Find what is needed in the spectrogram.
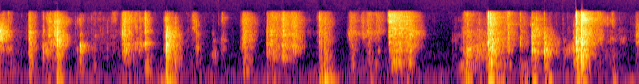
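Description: Hands handling a cardboard box of hockey cards and its packs: a run of short, irregular rustles, scrapes and taps as the packs are taken out and set down in a stack.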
